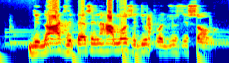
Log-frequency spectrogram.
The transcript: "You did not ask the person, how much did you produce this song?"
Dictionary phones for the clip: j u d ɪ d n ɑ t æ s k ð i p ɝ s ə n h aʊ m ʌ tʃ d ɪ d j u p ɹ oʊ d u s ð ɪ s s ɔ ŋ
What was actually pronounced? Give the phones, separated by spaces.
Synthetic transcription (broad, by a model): d ɪ d n ɑ t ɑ k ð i p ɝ s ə n h aʊ m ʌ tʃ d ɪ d j u p ɹ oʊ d u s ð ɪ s s ɔ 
